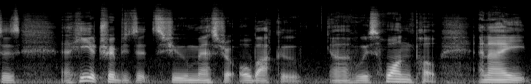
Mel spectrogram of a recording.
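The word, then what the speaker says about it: Ōbaku: because that's sort of his proper name in in Chinese is huangpo that's how the the Chinese pronounce it the Japanese pronounce it obaku anyway here's what obaku AKA huangpo had to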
